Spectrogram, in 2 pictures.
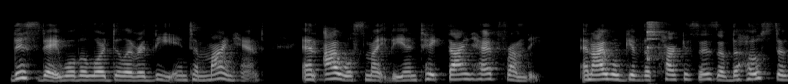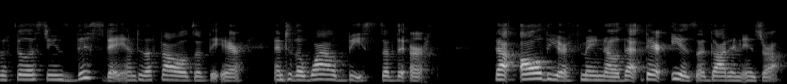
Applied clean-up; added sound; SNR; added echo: none; Drum kit; 14 dB; none.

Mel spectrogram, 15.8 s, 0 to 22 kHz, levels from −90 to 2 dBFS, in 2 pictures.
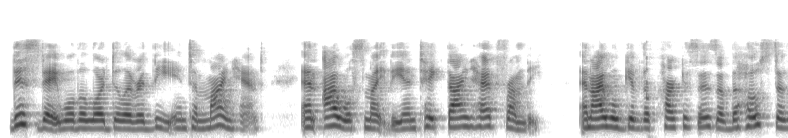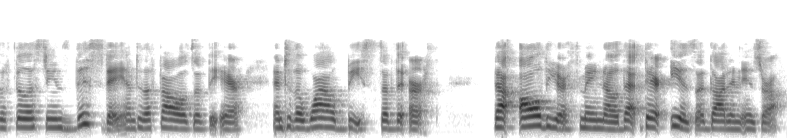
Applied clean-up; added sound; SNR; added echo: neural mask model DeepFilterNet 3.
